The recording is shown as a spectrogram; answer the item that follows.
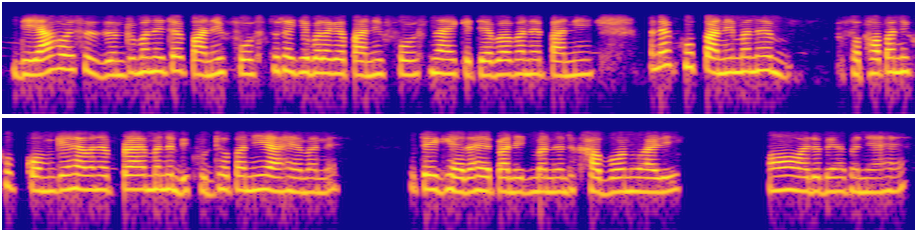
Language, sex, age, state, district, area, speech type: Assamese, female, 18-30, Assam, Sivasagar, rural, conversation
